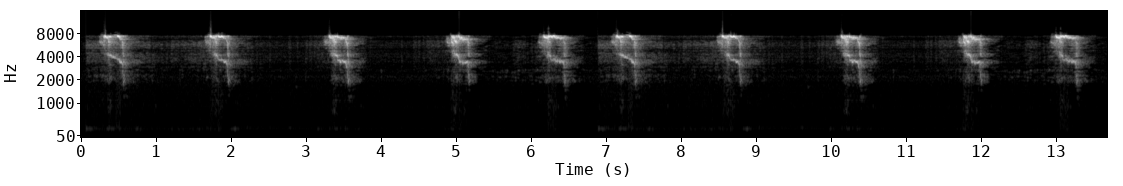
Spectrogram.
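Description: A flying squirrel gives high, squeaky chirps, repeated steadily about every second and a half.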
